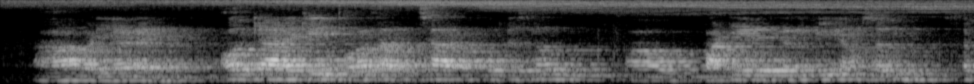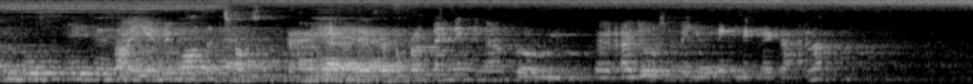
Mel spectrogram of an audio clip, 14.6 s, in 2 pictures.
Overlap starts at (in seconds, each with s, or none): 8.2 s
